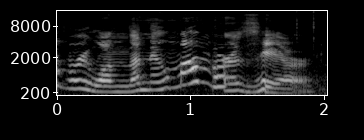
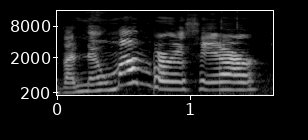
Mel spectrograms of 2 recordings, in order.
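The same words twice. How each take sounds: First: High character announcement; announcer voice. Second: High announcing voice; character voice. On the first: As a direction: announce it brightly. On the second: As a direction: announce the new member. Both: Acted. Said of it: "Let me try that again".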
